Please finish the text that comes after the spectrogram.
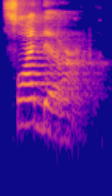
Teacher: Leburkan alif lam ke sad sehingga kita langsung menekan di huruf sad.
